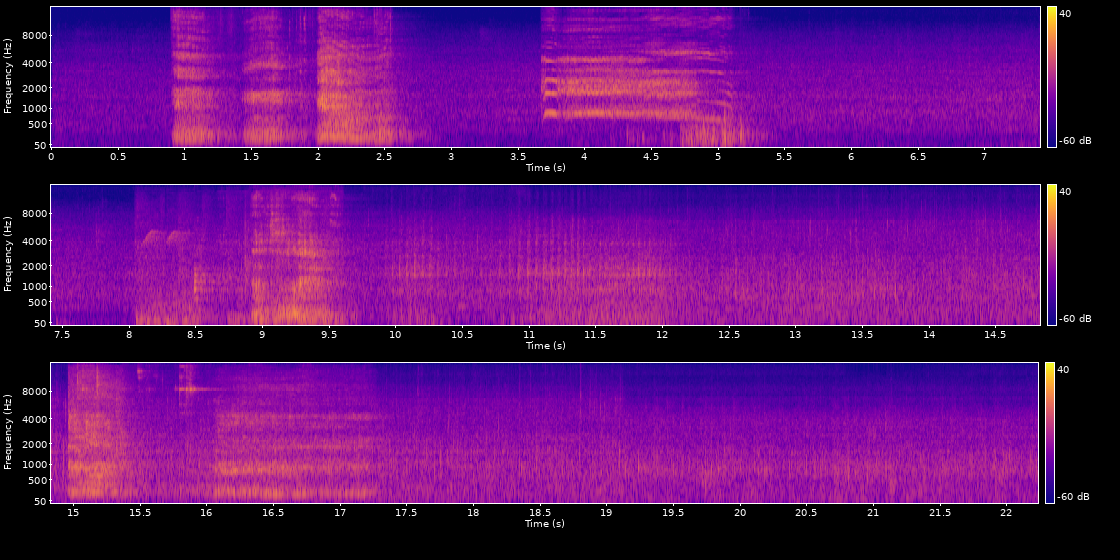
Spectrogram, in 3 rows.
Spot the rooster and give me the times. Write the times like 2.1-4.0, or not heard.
3.6-5.2.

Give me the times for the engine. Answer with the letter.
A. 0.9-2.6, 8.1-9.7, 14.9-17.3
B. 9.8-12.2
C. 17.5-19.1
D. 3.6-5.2
B.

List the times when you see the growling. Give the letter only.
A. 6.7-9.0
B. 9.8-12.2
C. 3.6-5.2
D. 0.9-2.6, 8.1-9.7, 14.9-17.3
D.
